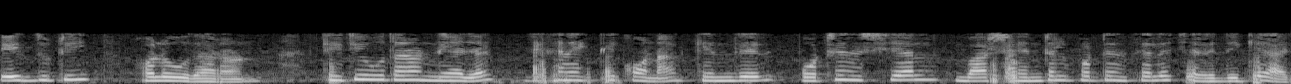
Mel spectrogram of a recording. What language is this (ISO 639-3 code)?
ben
